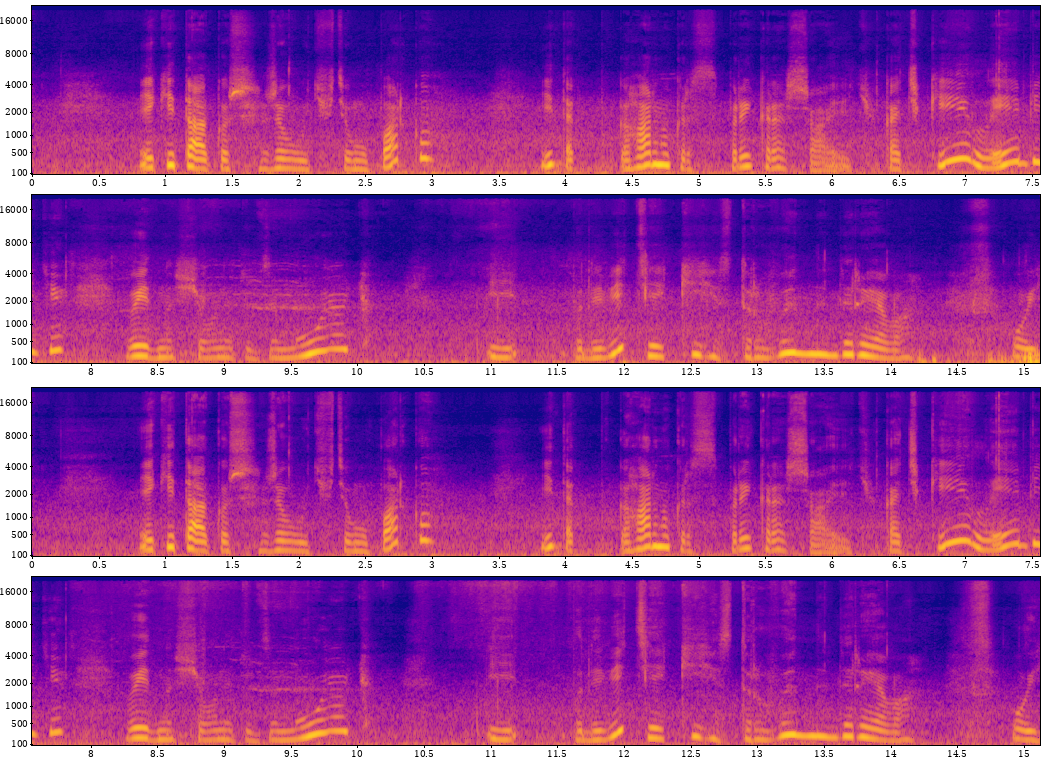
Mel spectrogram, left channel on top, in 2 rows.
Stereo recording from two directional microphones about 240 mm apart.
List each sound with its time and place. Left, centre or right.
0.8 s speech: centre
8.3 s speech: centre
14.6 s a sound: centre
